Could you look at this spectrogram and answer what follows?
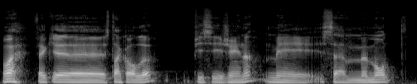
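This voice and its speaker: A man with a Canadian French accent hosting a podcast, easygoing and quick to agree in casual chat. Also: on the low side, steady tone, clear, resonant tone. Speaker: podcast host.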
